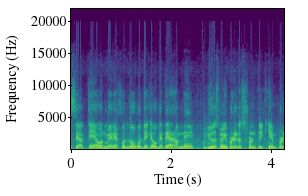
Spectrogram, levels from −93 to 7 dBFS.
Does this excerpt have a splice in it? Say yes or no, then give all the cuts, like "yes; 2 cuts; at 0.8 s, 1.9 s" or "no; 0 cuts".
yes; 1 cut; at 2.6 s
